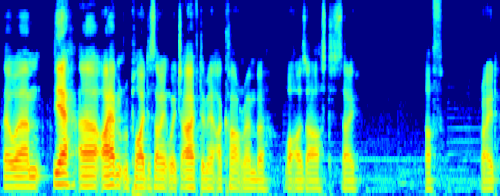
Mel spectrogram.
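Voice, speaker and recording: A man with a lowish voice rambles through a casual game stream, excitable and swearing freely. He talks close to a desk mic. Game music plays steadily behind him. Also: fast, clean tone. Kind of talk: casual livestream commentary while playing.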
